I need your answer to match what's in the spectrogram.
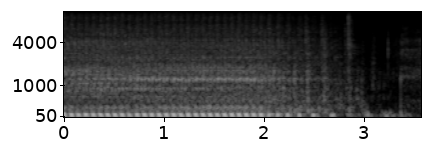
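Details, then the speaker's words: Kawasaki Bayou 400 ATV, warm after at least an hour of runtime, not overheating: even single-cylinder thump at idle, steady until it dies away, running great. "I've been driving it around now for, it has at least an hour of runtime on her. And she's running great, not overheating or anything."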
